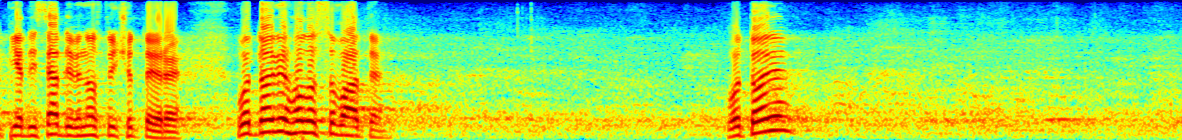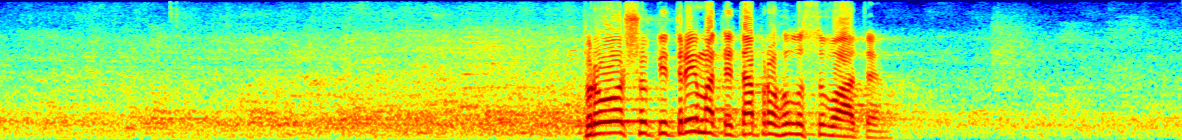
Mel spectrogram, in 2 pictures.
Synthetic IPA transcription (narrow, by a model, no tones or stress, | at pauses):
pʲjɐd̪esʲat̪d̪eʋʲjɐnɔst̪ɔt͡ʃɔt̪ɪɾɪ | ɦɔt̪ɔʋʲiɦɔlˠɔsʊʋɑt̪ɪ | ɦɔt̪ɔʋʲi | pɾɔʃʊpʲid̪̚t̪ːɾɪmɐt̪ɪt̪ɐpɾɔɦɔlˠɔsʊʋɑt̪ɪ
